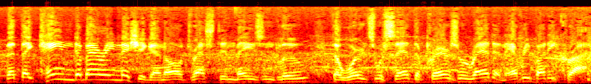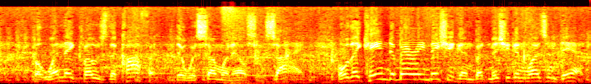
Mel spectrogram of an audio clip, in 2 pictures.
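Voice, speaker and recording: Higher-pitched man reciting verse, noisy recording. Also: sing-song, fairly quick, hardly any pauses. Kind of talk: rhythmic recited comic verse.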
